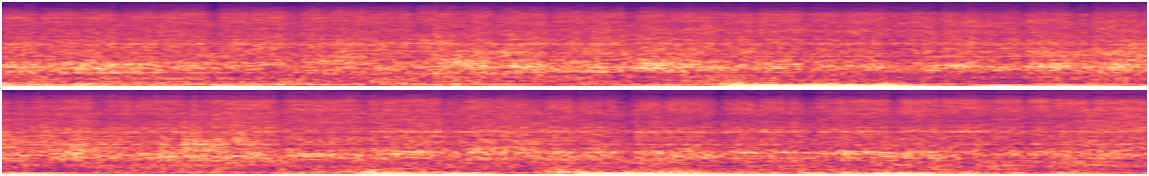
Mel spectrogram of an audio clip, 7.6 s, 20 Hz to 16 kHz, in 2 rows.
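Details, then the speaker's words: Oxford Rail Class 415 Adams Radial 4-4-2T model locomotive after servicing (greased and oiled, main gear greased, pickups adjusted); the motor runs smoothly in both directions and is much quieter at full speed. "Well, I've thrown that in both directions and seems to be running okay. Does seem to slow a little bit, you know, so but let's run it at full. And you can hear it's a lot quieter."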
